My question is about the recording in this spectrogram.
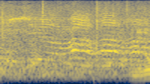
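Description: High, short chirping calls of birds flying overhead, with voices of people in the background.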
